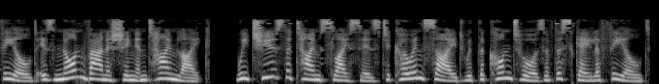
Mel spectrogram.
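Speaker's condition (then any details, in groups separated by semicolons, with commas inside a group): No condition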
